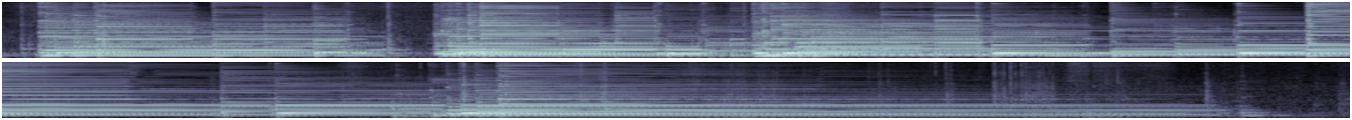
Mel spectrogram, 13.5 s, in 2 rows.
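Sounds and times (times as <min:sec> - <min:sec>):
acoustic music: 0:00.0 - 0:13.2.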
